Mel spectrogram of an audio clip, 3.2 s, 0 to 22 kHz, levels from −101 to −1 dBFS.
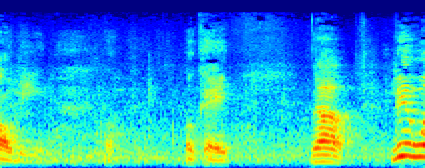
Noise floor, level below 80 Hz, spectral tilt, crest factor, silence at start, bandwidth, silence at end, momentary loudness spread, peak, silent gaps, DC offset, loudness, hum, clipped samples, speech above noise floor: -43 dBFS; -78 dBFS; -5.5 dB/octave; 22 dB; 0 s; 14 kHz; 0 s; 23 LU; -2 dBFS; none; under 0.1%; -25 LUFS; none; under 0.1%; 21 dB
